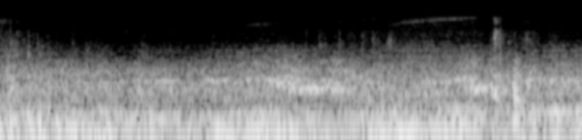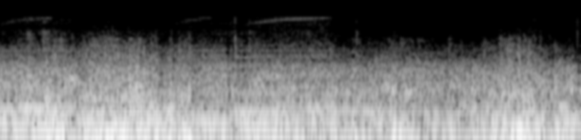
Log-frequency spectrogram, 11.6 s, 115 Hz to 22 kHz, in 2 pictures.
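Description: A GT3 race car in Gran Turismo 7 roars steadily through an open-lobby sprint race, its engine note rising and falling through gear changes, with faint tire squeal at the corners.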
